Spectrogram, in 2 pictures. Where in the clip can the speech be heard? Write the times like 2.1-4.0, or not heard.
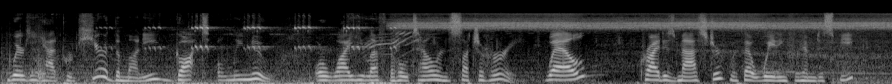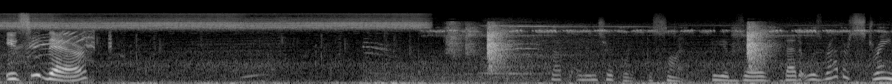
0.0-9.8, 14.3-17.7.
